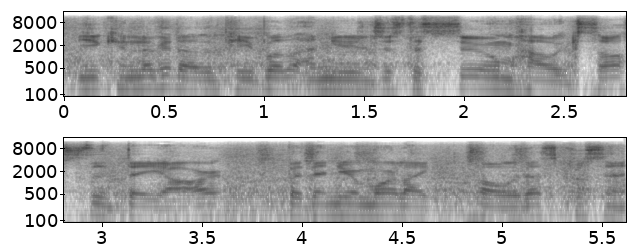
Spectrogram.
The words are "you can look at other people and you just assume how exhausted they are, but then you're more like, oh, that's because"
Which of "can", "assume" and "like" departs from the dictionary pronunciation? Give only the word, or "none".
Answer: none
